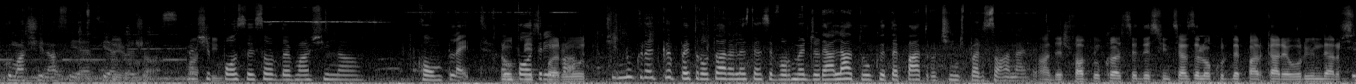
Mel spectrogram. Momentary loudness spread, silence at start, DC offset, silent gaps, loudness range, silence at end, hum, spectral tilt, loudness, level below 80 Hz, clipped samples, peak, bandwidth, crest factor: 9 LU; 0 s; under 0.1%; none; 5 LU; 0 s; none; -6 dB/octave; -31 LUFS; -36 dBFS; under 0.1%; -12 dBFS; 17.5 kHz; 16 dB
